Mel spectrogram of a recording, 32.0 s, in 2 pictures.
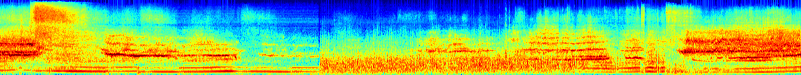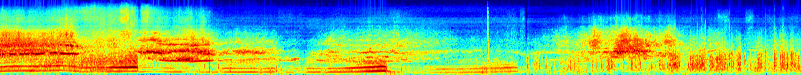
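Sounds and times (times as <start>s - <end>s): rushing noise of passing car: 0.0s - 32.0s
car engine revving hard: 9.5s - 19.5s, 20.1s - 26.6s.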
